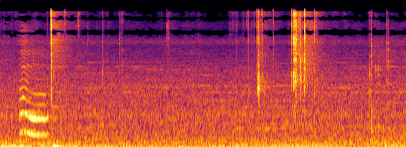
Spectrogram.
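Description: A baby macaque gives one short squeak that falls in pitch near the start. Chestnut shells crack and crunch as they are peeled apart by hand, with a sharp double crack about three seconds in.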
